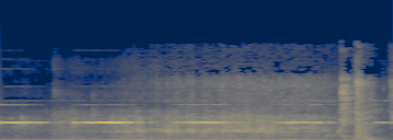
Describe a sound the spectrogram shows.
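Sliding doors rumble shut.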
